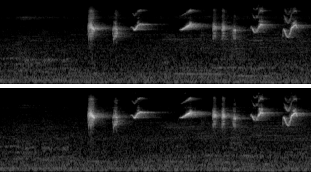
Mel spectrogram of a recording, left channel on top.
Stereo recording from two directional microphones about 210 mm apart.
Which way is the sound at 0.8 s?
5° right (ahead or behind).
